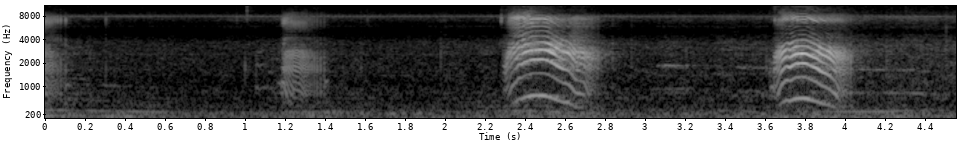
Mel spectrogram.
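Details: Abandoned kitten that misses its mother, crying each time a hand is removed: a faint first mew, then two loud, arched, harmonic meows about one and a half seconds apart, over low background hum.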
